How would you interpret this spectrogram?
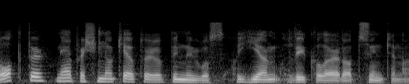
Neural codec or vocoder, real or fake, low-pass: codec, 16 kHz, 0.5 kbps, FunCodec, trained on LibriTTS, 25 frames a second; fake; 7.2 kHz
